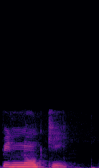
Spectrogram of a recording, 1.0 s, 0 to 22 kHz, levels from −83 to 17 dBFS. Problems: none marked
